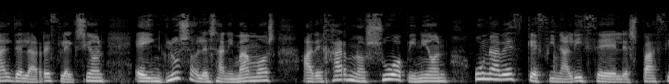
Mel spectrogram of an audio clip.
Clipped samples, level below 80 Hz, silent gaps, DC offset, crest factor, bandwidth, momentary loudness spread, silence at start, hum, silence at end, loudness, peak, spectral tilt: under 0.1%; -64 dBFS; none; under 0.1%; 18 dB; 11.5 kHz; 6 LU; 0 s; none; 0.1 s; -22 LUFS; -4 dBFS; -6 dB/octave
